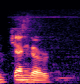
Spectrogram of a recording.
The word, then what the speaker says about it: Django: Or Django. I just realised the C is silent, as it even says in the trailer.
